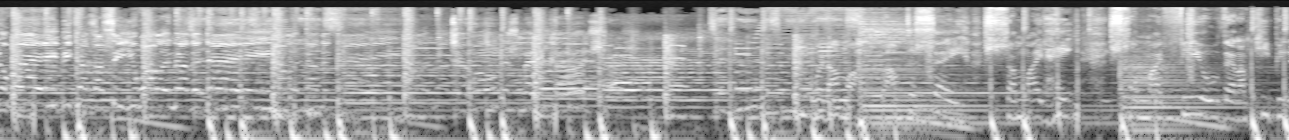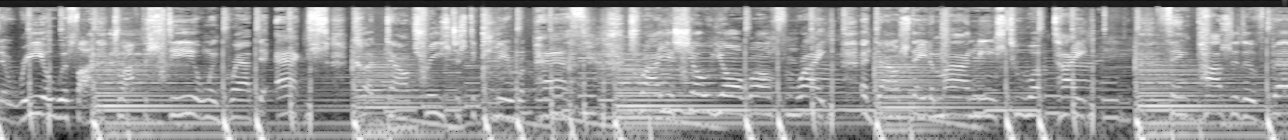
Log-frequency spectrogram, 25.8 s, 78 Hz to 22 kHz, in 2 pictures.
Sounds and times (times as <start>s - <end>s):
Exciting music: 0.0s - 12.9s.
